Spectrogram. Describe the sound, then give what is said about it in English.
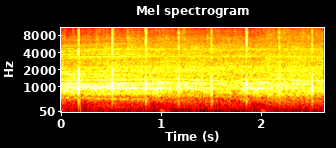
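Steady applause from a crowd fills the space, a dense wash of many hands clapping with a few sharper claps popping out at a regular pace, fairly loud throughout. “And keep that applaud going.”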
